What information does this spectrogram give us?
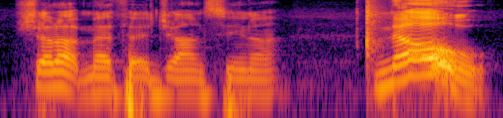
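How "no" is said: loud, high yell; one big, high-pitched shout; shouted refusal. Real, not acted. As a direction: holler it back in defiance. Refusing a chatter's order to shut up.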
